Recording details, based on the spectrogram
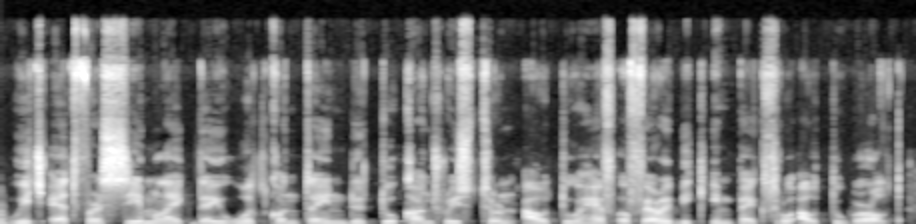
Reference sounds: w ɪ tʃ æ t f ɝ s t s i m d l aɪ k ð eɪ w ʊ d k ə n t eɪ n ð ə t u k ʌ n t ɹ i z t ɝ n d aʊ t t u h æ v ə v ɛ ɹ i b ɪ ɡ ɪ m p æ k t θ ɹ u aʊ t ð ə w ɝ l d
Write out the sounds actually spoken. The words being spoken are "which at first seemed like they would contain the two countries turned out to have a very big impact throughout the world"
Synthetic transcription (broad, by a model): w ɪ tʃ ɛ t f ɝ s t s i m l aɪ k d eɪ w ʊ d k ə n t eɪ n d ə t u k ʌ n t ɹ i s t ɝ n aʊ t t u h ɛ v ə v ɛ ɹ i b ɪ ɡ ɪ m p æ k t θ ɹ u aʊ t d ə w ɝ l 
